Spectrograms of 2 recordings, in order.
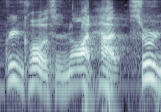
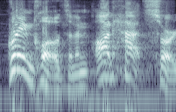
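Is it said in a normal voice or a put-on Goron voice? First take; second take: Goron voice; normal. First: It is read in a put-on Goron voice. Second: It is read in his normal voice.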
